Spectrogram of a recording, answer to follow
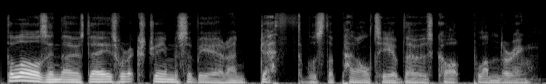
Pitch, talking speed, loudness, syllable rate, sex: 100 Hz, 185 wpm, -19 LUFS, 5.8 syllables/s, male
